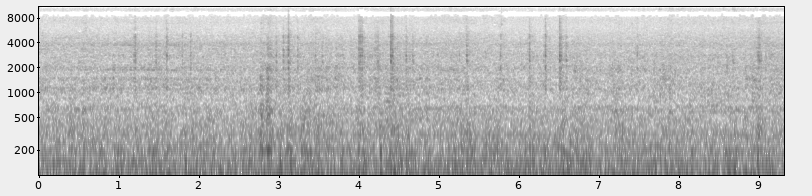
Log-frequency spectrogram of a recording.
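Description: Running noise of a local electric train heard from inside the passenger car: a steady low rumble of wheels on rails, with a few faint clicks scattered through it.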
